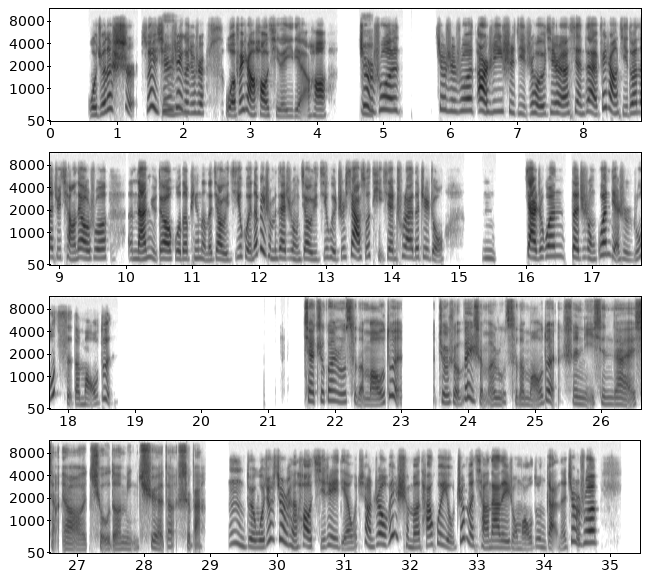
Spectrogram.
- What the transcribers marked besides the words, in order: teeth sucking
- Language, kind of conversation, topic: Chinese, advice, 我怎样才能让我的日常行动与我的价值观保持一致？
